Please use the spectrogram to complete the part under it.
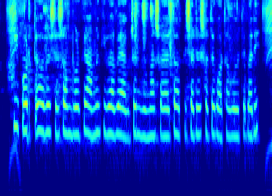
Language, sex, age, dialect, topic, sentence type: Bengali, female, 18-24, Rajbangshi, banking, question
